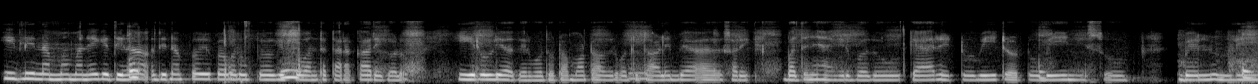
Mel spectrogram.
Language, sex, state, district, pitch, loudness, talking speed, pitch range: Kannada, female, Karnataka, Mysore, 210 Hz, -19 LUFS, 90 wpm, 200-225 Hz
